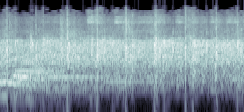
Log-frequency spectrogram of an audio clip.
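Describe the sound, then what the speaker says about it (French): A church congregation at a Sunday service claps loudly and steadily for the pastor, with dense continuous applause filling the room. "si on peut se tenir debout et acclamer très fort pour la vie de l'homme de Dieu"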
